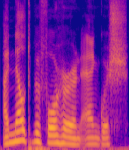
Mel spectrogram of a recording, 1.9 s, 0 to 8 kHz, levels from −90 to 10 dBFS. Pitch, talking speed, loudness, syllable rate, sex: 145 Hz, 185 wpm, -16 LUFS, 4.9 syllables/s, male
